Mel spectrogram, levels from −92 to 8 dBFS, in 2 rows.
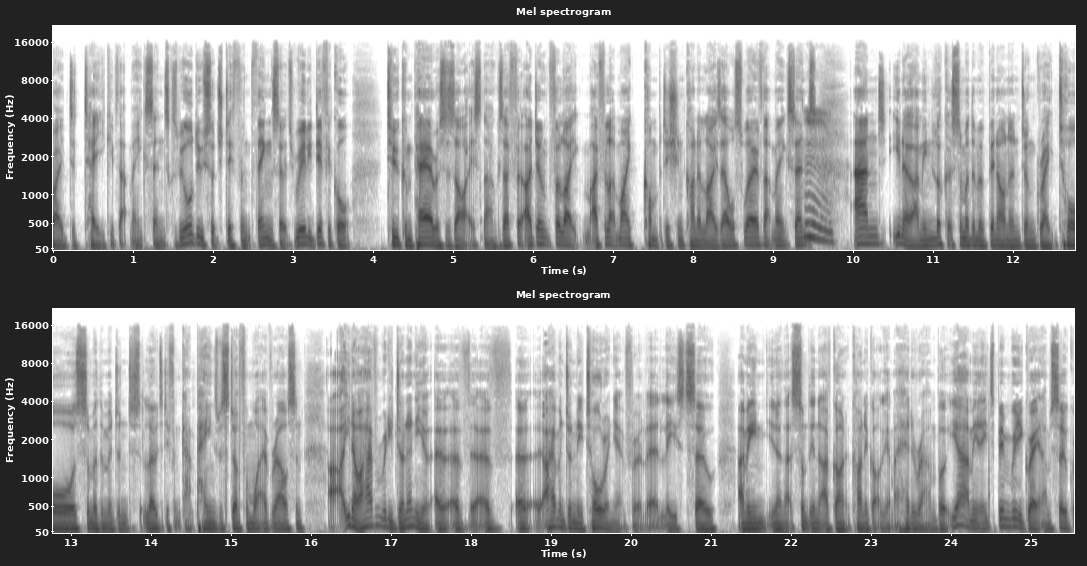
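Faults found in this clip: Corrupt frame decoded, 5.16–5.18 s. Short chirp-like blip peaking around -25 dBFS, about one frame long. Probable component: decoder. Damaged bits in one compressed frame decoded anyway; misread gains and codes put energy at wrong frequencies.

Corrupt frame decoded, 18.90–18.93 s, after "of of of uh", before "I haven't done any". Squeaky burst around -25 dBFS spanning roughly two frames. Same mechanism: flipped bits decoded as spectral content.

Loud pop, 14.94–15.13 s, after "of different campaigns with", before "and whatever else". Two sharp pops roughly 10 dB above the speech, which continues underneath. Likely cause: voltage step from plug, switch or static, shaped downstream.

Loud pop, 24.47–24.50 s, after "yeah I mean". Single pop about 5 dB over the speech. Likely cause: driver glitch or electrical transient injecting a pulse into the signal path.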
